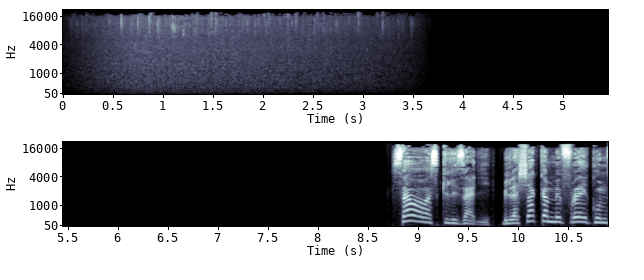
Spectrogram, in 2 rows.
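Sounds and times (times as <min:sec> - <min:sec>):
heavy rain pouring: 0:00.0 - 0:03.7
speech: 0:08.8 - 0:10.9.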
